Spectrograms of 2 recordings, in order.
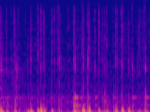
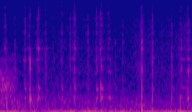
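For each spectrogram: First: cardboard side of a crisps tube. Second: metal base of a crisps tube.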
